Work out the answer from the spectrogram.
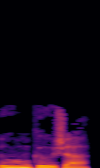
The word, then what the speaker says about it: Unguja: of all expeditions into the interior, and Unguja, pronounced Unguja, the big town of that island, the place where the preparations for plunging into the unknown were made.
